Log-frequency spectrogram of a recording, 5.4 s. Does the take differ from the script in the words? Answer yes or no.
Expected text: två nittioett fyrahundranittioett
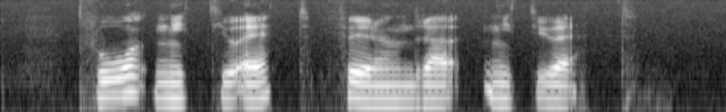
no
